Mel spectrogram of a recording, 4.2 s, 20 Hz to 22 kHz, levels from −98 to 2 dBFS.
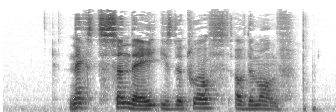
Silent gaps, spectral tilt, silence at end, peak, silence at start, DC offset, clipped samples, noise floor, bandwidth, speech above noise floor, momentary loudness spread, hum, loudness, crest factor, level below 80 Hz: none; -2.5 dB/octave; 0.25 s; -2 dBFS; 0.85 s; under 0.1%; under 0.1%; -67 dBFS; 16 kHz; 48 dB; 12 LU; none; -18 LUFS; 20 dB; -62 dBFS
